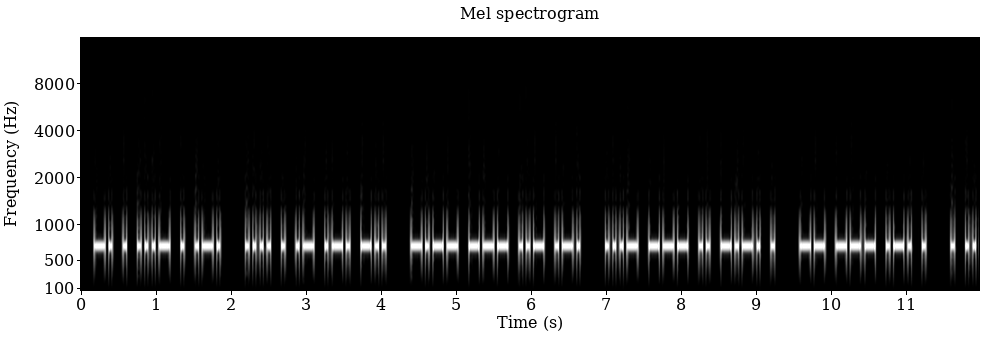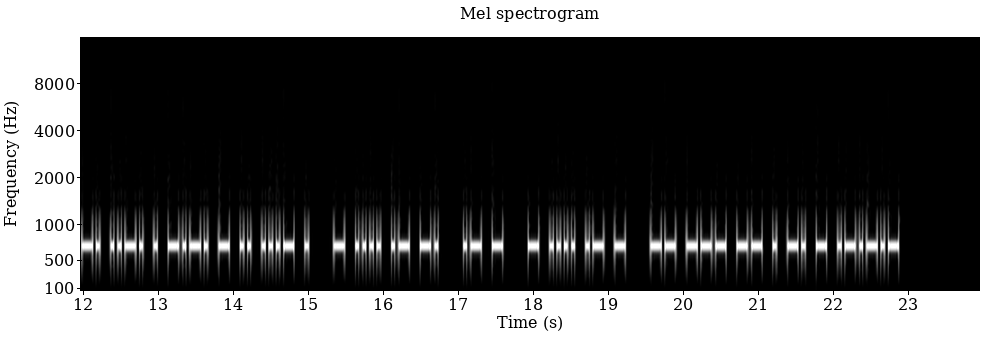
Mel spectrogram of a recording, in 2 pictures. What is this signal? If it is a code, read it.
Morse code, heard as a keyed tone, about 25 wpm, 700 Hz. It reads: NEVER HEARD YOUR VOICE MORE EFFECTIVE THAN AT THAT MOMENT.
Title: Sentences from Top 1000 Words - Review Part 6 - 25wpm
